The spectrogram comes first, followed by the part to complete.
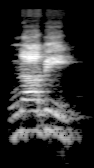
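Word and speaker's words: נביא: Nabi cuz the olive is silent in this word. This is Nabi.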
